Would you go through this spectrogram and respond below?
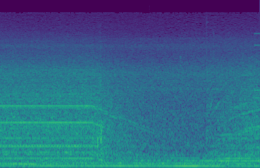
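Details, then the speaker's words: Nissan Juke after replacing the in-tank low-pressure fuel pump: each key-on gives a steady low electric hum of about a second and a half that cuts off cleanly, a normal prime. This is done a couple of times before starting. "So we're going to prime the pump a couple times, and the way you do that is actually turn the key on, and off. Every time it switches on, it turns the fuel pump on."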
